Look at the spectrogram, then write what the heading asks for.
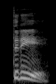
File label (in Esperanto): "tre", esperanto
